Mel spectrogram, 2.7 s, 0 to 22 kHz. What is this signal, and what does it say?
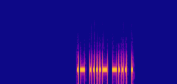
Morse code, heard as a keyed tone, about 50 wpm, 700 Hz. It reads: A4BE
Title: All Cut Numbers - 4-Digit 50wpm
